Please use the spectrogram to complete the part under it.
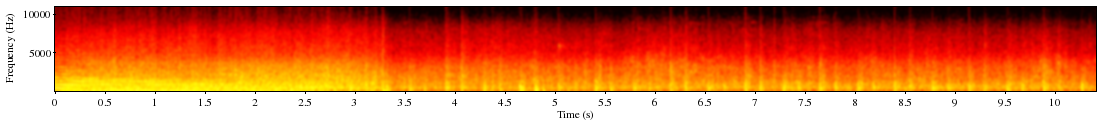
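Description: A train rolls along with steady rhythmic rattling and clatter, preceded by a loud sustained horn-like tone that cuts off after a few seconds.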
